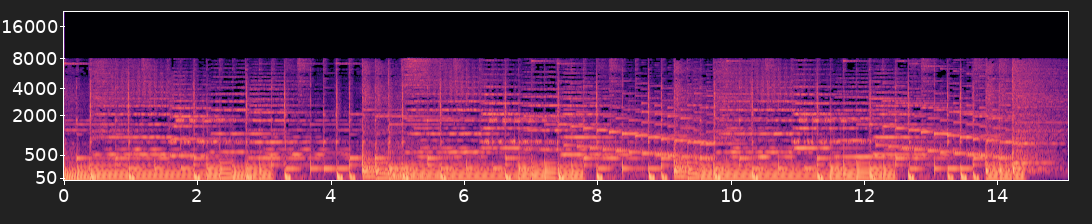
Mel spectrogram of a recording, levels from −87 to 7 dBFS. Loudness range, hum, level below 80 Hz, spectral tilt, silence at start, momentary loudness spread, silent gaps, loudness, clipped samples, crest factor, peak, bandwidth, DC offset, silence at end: 1 LU; none; -18 dBFS; -5.5 dB/octave; 0 s; 3 LU; none; -15 LUFS; under 0.1%; 12 dB; 0 dBFS; 8.4 kHz; under 0.1%; 0 s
